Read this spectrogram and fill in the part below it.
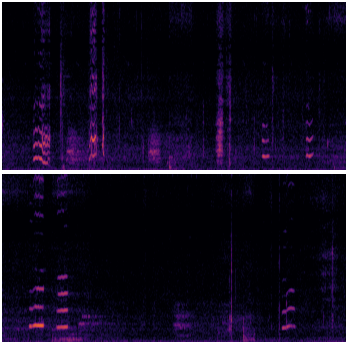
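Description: A baby monkey squeaks and cries in short high calls.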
